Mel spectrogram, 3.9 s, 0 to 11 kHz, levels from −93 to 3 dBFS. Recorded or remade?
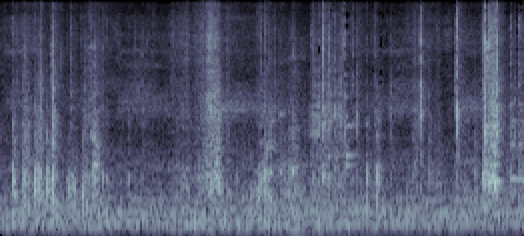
recorded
